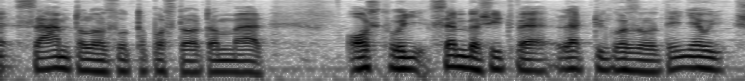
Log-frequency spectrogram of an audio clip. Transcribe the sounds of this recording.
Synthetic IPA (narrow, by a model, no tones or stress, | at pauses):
saːmt̪ɒlɒnsot̪ːɒpɒst̪ɒlt̪ɒmːaːr | ʔɒst̪ho̞ɟsɛmbɛʃiːt̪ʋɛlɛt̪ːyŋkɒzːɒlɒt̪eːɲɛho̞ɟʃ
